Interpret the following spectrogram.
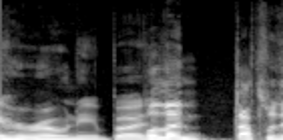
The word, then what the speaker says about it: Harouni: been saying haruni yeah I think karuni is probably the last I think Arabic pronunciation but I think my family Americanized it I think we go with whatever you say your name I say heroni but well then that's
